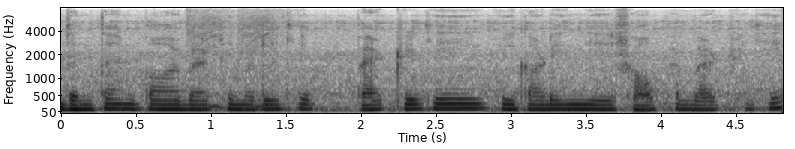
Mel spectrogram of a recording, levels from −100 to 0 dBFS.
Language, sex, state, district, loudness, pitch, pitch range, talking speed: Hindi, male, Bihar, Kaimur, -15 LUFS, 125 Hz, 120-130 Hz, 135 wpm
